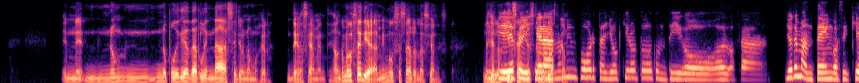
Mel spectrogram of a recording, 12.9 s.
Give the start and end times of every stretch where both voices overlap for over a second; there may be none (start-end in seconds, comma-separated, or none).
7.2-8.5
